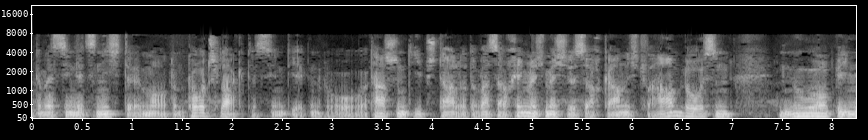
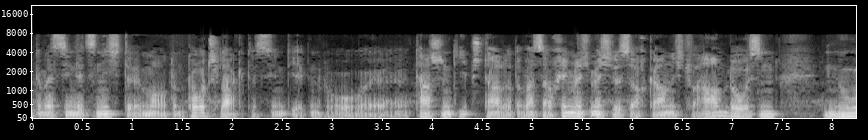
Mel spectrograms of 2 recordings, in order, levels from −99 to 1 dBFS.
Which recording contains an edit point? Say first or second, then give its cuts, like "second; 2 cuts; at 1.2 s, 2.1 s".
first; 1 cut; at 3.4 s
